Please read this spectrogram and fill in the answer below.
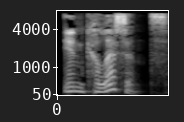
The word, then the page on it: incalescence: British English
